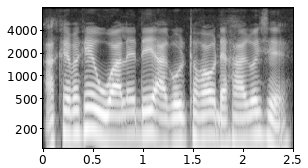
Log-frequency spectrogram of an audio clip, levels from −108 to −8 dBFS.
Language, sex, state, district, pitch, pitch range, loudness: Assamese, male, Assam, Kamrup Metropolitan, 150 Hz, 140-165 Hz, -14 LUFS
